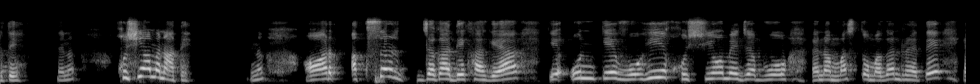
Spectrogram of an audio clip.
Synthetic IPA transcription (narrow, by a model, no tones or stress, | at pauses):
ɾt̪e | ɦɛna | xʊʃijãmɐnaːt̪e | ɦɛnaɔːɾɐksəɾd͡ʒɐɡad̪eːkʰaɡɐjakeʔʊnkeʋoɦixʊʃijõmẽd͡ʒɐbʋoɦɛːnamɐst̪omɐɡənɾɛɦt̪e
